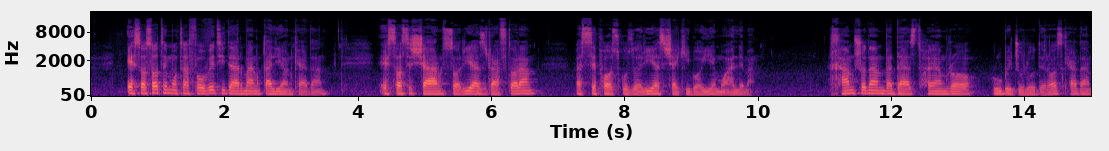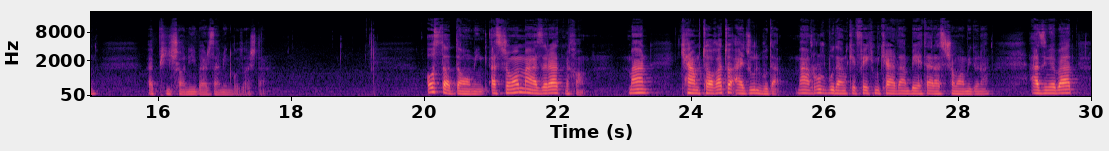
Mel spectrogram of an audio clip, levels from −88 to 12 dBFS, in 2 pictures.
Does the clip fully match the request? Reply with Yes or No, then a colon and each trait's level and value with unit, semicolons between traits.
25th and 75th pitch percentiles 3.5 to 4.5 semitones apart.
Yes: average, 4.1 semitones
